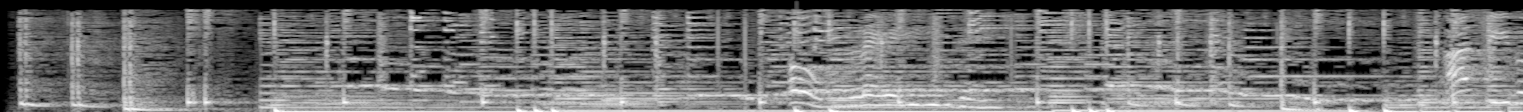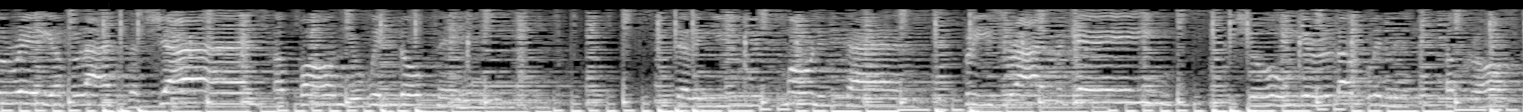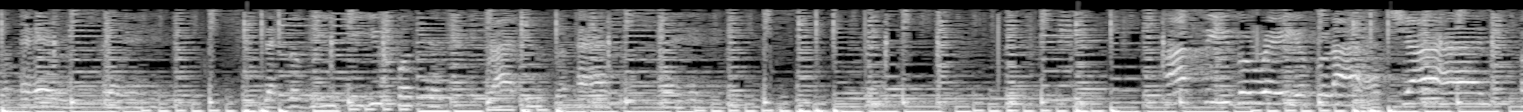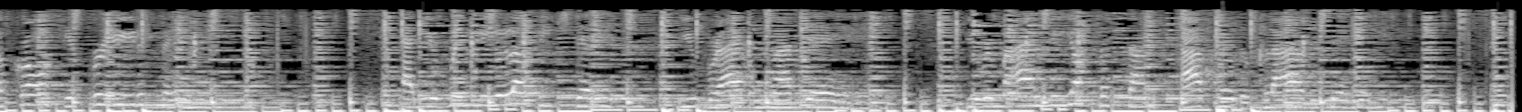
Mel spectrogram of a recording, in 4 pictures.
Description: REGGAE
優しいヴォーカルが染みわたる逸品!!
